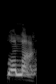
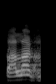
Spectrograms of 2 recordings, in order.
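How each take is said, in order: First: The word starts with a heavy, rounded 'to' sound. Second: The word starts with a plain 'ta' sound. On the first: The word means divorce. The speaker calls it right. "শব্দটা কি? তলাক।" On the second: The word means joining together. The speaker calls it wrong. "তালাক নয়, শব্দটা তালাক বলবেন না"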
